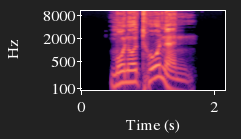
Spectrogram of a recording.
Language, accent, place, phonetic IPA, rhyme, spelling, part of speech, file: German, Germany, Berlin, [monoˈtoːnən], -oːnən, monotonen, adjective, De-monotonen.ogg
- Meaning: inflection of monoton: 1. strong genitive masculine/neuter singular 2. weak/mixed genitive/dative all-gender singular 3. strong/weak/mixed accusative masculine singular 4. strong dative plural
